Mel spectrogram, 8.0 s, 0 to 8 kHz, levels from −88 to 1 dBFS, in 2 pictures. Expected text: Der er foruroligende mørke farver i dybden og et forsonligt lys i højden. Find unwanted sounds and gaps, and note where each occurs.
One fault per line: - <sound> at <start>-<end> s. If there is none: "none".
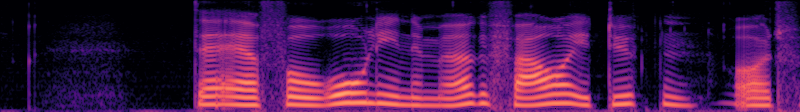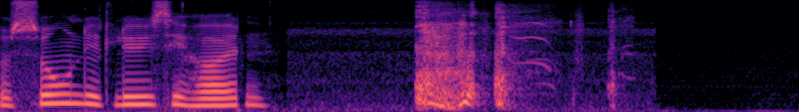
- cough at 6.1-7.2 s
